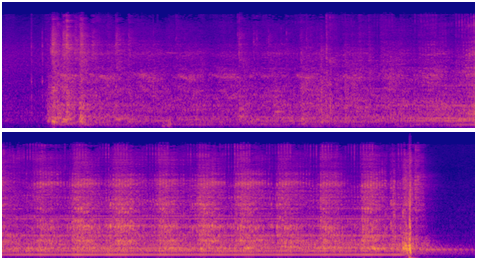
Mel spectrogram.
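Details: Chamberlain Whisper Drive garage door opener running: steady motor hum with a high, pulsing squeal that grows louder before stopping.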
